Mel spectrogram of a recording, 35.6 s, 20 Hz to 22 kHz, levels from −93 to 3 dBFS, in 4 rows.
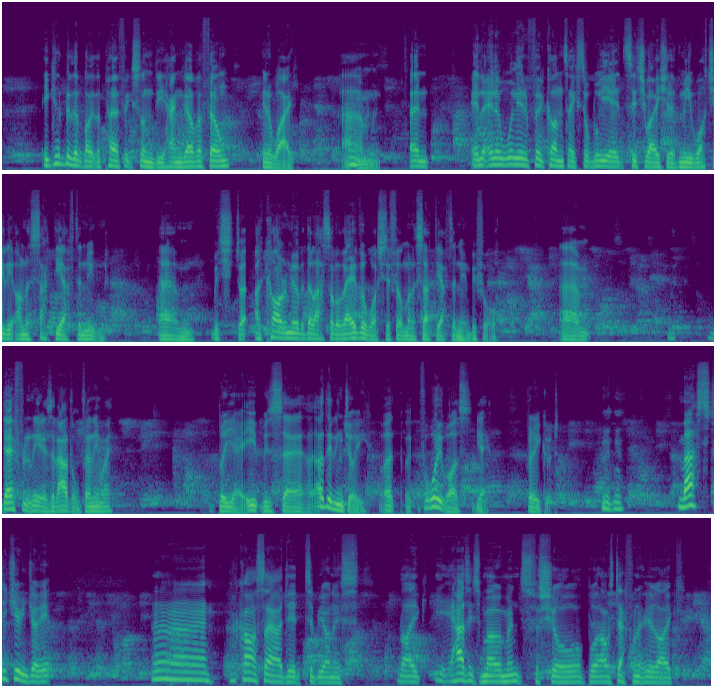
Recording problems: background chatter; noticeable; throughout; 2 voices, 15 dB below the speech

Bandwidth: 14.5 kHz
